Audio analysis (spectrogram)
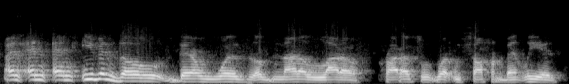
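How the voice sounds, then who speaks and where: A man giving casual match analysis as a podcast panelist, thinking aloud haltingly and repeating words. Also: medium pitch. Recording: thin, phone-like connection.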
